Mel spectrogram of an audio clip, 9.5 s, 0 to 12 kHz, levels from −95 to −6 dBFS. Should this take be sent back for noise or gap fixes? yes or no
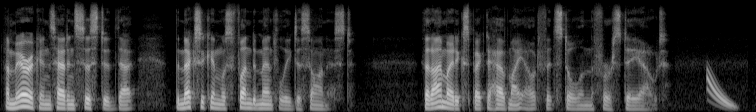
yes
